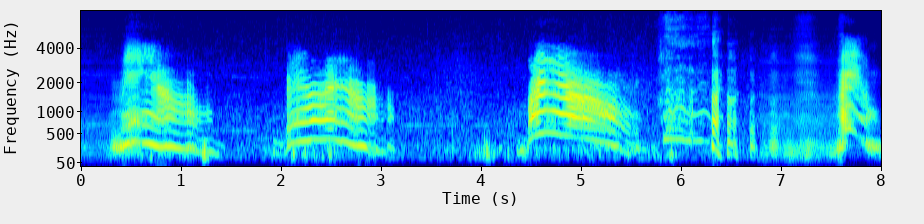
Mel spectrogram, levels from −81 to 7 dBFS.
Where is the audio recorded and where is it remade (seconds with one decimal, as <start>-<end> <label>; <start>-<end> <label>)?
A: 0.0-0.6 remade; 0.6-6.8 recorded; 6.8-8.0 remade

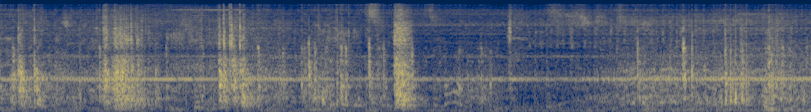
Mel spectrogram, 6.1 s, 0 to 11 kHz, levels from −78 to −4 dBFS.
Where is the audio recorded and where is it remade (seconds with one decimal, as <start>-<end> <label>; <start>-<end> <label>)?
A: 0.0-0.9 remade; 0.9-1.8 recorded; 1.8-6.1 remade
